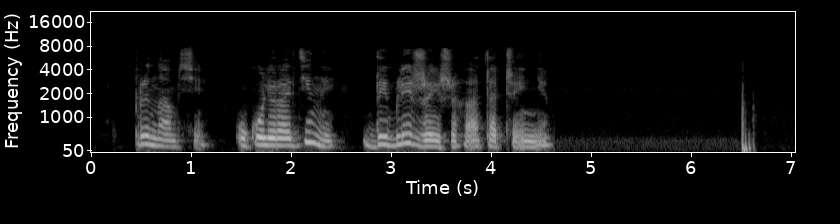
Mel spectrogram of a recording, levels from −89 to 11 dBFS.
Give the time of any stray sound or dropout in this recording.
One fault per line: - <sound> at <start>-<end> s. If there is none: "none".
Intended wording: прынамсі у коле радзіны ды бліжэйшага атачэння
none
